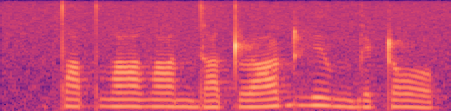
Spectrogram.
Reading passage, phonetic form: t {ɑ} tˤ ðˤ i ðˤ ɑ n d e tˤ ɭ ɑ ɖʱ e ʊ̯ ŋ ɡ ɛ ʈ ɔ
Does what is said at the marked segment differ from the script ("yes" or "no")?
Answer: no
